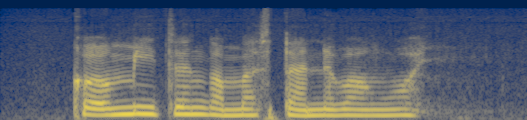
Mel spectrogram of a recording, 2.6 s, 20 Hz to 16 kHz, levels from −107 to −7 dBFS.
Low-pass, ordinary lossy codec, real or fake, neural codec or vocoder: 10.8 kHz; Opus, 16 kbps; real; none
